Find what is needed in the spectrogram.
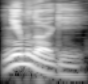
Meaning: few, several (more than one, but not as many as usual or as expected)
- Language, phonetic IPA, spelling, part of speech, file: Russian, [nʲɪˈmnoɡʲɪj], немногий, adjective, Ru-немногий.ogg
